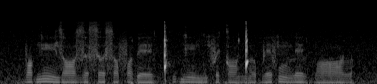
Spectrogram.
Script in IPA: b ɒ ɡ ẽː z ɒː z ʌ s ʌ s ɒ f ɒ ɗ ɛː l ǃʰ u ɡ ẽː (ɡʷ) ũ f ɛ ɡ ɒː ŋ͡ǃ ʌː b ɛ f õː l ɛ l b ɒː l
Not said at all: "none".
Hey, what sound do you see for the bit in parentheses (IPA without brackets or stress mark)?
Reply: ɡ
